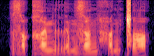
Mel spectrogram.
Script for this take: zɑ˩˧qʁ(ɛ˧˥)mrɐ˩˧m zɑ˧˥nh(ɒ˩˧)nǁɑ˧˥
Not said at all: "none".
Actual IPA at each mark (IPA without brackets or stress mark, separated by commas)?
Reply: æ˧˥, ɑ˩˧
